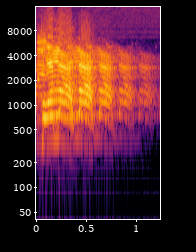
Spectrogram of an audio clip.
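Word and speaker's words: طلاق: তালাক নয়। তলাক। তালাক মানে জুড়ে যাওয়া। মিলিত হওয়া, একত্রিত হওয়া। আর তলাক মানে পৃথক দেওয়া, ডিভোর্স দেওয়া, ছেড়ে দেওয়া। আমরা তো তলাক না বলে সব তালাক বলি। এজন্য উচ্চারণটা ঠিক করুন।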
